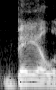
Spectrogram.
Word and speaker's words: Baal: he referred to it as the super Baal, which is the correct pronunciation of Baal of the Bible, Baal.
